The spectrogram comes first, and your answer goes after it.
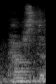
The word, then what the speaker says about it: TOPST: 그래서 만들어진 게 탑스트 사업 부서고요. 저희가 읽을 때 탑스트라고 읽거든요.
